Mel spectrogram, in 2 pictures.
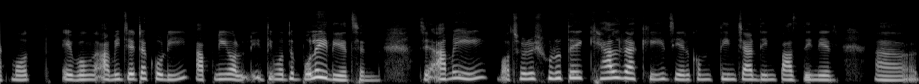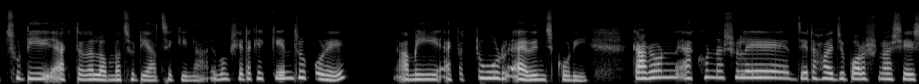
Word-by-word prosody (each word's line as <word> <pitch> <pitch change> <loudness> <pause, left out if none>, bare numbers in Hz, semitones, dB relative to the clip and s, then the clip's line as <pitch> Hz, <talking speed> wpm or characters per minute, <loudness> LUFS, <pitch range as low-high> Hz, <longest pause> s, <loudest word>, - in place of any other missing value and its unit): একমত 210 0 -2 0.4
এবং 215 0 +2 0.2
আমি 225 +1 +1
যেটা 245 +3 +4
করি 220 -3 +2 0.3
আপনি 235 +2 -4
অল 215 - +2 0.2
ইতিমধ্যে 245 -3 -1
বলেই 315 +5 +8
দিয়েছেন। 200 -2 0 0.5
যে - - -1 0.2
আমি 285 +4 0 0.4
বছরের 255 0 0
শুরুতেই 290 +1 +2
খেয়াল 285 +2 +4
রাখি 250 -2 -1
যে 240 - -10
এরকম 225 +1 -4 0.2
৩, 240 -2 -1
৪ 225 -1 +3
দিন, 220 0 -2
৫ 215 -1 +2
দিনের 210 -1 0 0.5
আ - - 0 0.5
ছুটি 270 -1 -2 0.3
একটানা 225 -1 -1
লম্বা 210 0 +1
ছুটি 235 -3 -4
আছে 190 +4 -7
কিনা 190 -2 -6
এবং 245 +1 -2
সেটাকে 260 +2 -2
কেন্দ্র 290 +2 +1 0.2
করে 220 -5 +3 0.7
আমি 230 0 +2 0.3
একটা 250 +1 -9
ট্যুর 290 -1 +4 0.2
এরেঞ্জ 215 0 +3
করি। 190 -3 -1 0.5
কারণ 300 +3 +6 0.3
এখন 330 +3 -6
আসলে 315 +1 0 0.5
যেটা 275 +1 -1
হয় 270 -2 +3
যে 265 - -1
পড়াশোনা 255 0 +1
শেষ। 235 -2 +1
240 Hz, 155 wpm, -24 LUFS, 215-275 Hz, 0.7 s, বলেই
